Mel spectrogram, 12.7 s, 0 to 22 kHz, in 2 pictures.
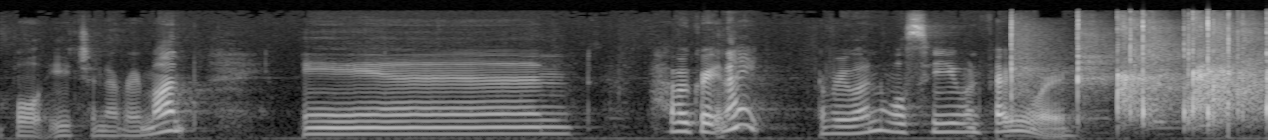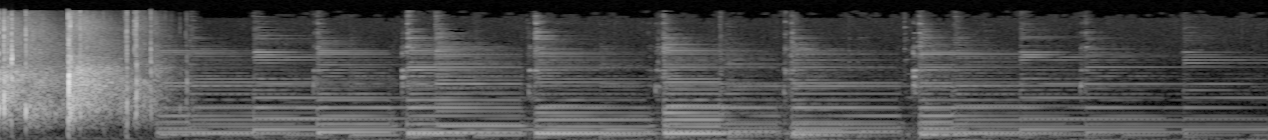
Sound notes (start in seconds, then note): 5.3 people applauding; 7.2 gentle music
